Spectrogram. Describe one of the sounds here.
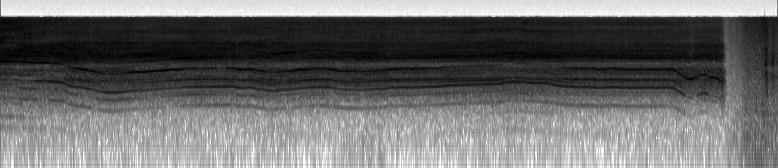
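A chainsaw runs close by with a steady, high buzzing whine, then cuts off.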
